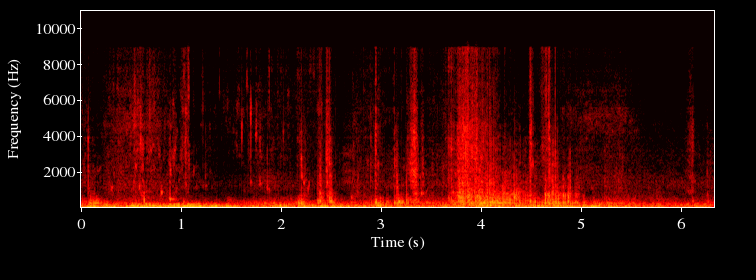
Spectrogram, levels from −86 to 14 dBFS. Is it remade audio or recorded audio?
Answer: remade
